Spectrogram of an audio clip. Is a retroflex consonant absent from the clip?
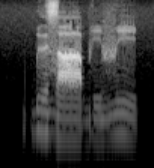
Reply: yes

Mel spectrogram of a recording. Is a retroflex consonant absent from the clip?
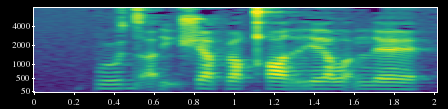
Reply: yes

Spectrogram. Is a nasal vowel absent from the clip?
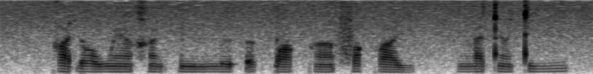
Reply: no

